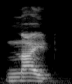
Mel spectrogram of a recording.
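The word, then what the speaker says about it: knight: का मतलब क्या होता है चाकू थर्ड देखिए नाइट नाइटें हो गया एन से पहले का तो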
